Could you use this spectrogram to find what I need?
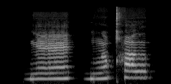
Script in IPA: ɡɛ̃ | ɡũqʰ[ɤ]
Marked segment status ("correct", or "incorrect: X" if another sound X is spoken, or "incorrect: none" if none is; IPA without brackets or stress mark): correct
